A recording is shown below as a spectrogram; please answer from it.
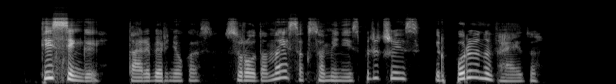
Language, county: Lithuanian, Vilnius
